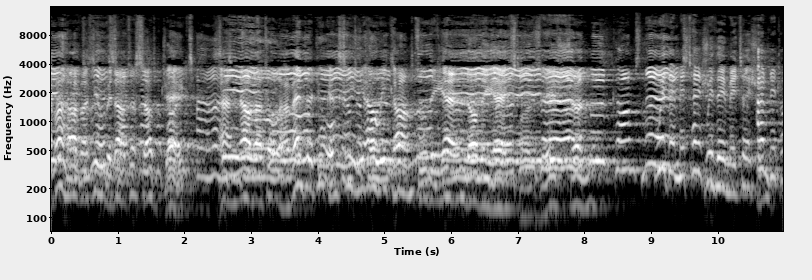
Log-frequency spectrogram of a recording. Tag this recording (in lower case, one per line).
choir
chant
